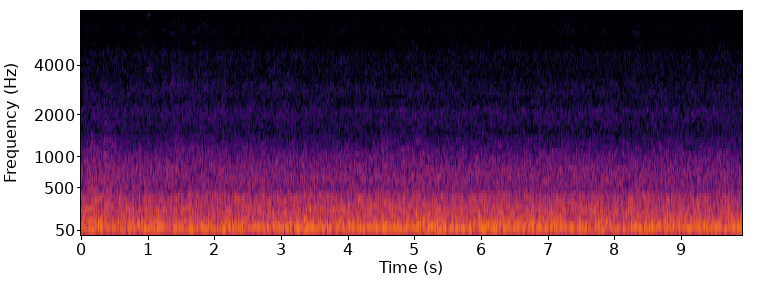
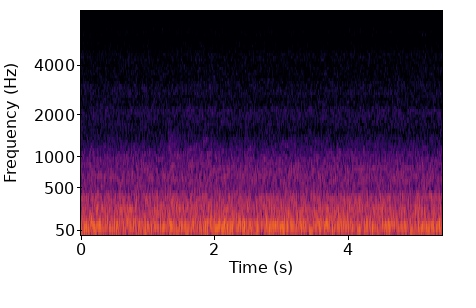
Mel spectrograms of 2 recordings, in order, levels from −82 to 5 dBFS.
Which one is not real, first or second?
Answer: first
